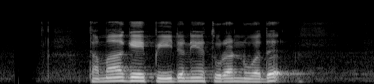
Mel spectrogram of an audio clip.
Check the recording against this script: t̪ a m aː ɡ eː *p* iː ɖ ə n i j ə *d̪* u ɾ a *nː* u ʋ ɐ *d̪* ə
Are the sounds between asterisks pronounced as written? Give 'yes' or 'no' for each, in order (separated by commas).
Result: yes, no, yes, yes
